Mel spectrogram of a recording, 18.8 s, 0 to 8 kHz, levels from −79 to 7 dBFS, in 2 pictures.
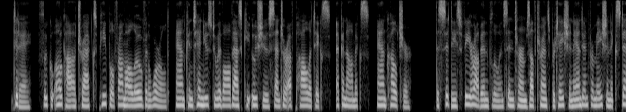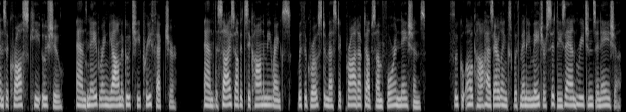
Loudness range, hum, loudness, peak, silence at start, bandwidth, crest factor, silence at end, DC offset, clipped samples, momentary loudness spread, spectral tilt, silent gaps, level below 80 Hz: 2 LU; none; -20 LUFS; -2 dBFS; 0.2 s; 8 kHz; 16 dB; 0.1 s; under 0.1%; under 0.1%; 6 LU; -5.5 dB/octave; 6.24-6.43 s, 12.15-12.34 s, 15.84-16.03 s; -66 dBFS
